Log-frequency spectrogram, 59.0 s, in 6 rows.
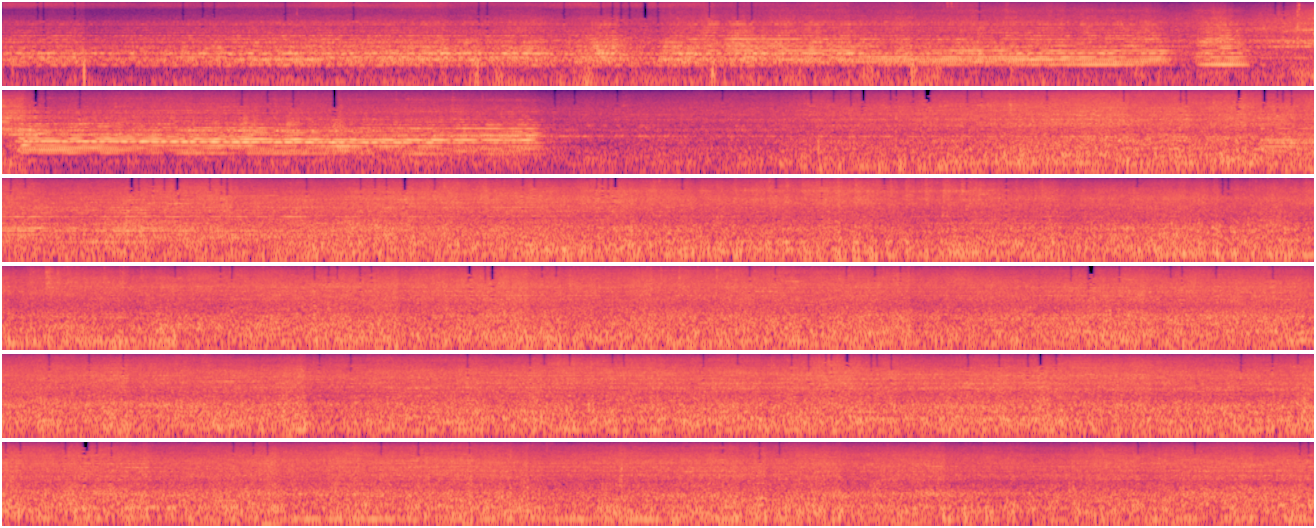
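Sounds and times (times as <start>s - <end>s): freight train rolling past: 0.0s - 59.0s
steel wheels clattering on rails: 20.5s - 59.0s.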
